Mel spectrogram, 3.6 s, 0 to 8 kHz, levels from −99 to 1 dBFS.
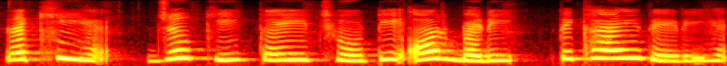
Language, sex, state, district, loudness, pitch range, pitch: Hindi, female, Uttar Pradesh, Varanasi, -14 LUFS, 265-345 Hz, 295 Hz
